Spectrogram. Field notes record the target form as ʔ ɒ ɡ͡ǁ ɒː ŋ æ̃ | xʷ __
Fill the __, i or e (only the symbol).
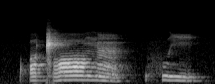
i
